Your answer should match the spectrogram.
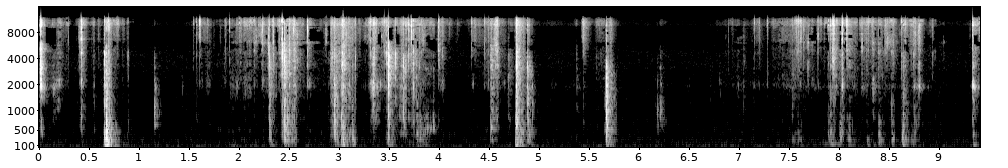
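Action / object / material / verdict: scrape / bar of soap / soap / none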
